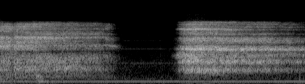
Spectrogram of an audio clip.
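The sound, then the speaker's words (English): A deep breath is drawn in audibly during a guided relaxation exercise: a breathy rush of air, a short near-silent pause, then a second strong breathy rush. “Eyes open, take a breath.”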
